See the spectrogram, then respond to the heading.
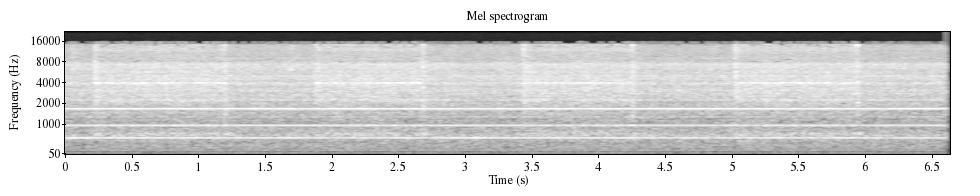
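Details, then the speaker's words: Kaiser 310 Pro MIG welder during modification, set around 17.8; constant high motor hum with light regular roller clicking, speed steady, wire feed working normally. "так ну працює працює Тобто це не магнітні бурі"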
